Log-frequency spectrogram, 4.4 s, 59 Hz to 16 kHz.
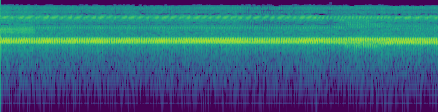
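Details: Southern toads at small backyard-dug ponds after a thunderstorm on June 10, 2014, night: a continuous, level high-pitched trill runs throughout, steady in loudness, with faint higher buzzing notes briefly at the start and near the end.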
